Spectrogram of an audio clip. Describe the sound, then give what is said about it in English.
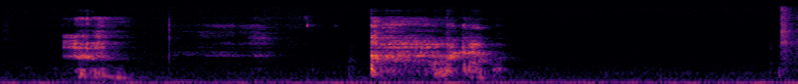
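A voice mimics a wet, phlegmy cough, like coughing stuff up: a raspy throaty burst, then a second longer rough hacking bout, fairly loud, with a quiet gap between and a faint click at the end. “Like that cough that's like, you're like coughing stuff up, but it's awful.”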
